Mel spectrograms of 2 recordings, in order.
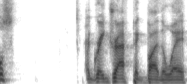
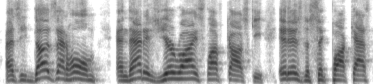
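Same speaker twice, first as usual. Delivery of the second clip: upbeat, higher hockey-show opener; show intro; 9 semitones higher than usual. Acted. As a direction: sell the night's highlights with energy. Energetic show opening recap.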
